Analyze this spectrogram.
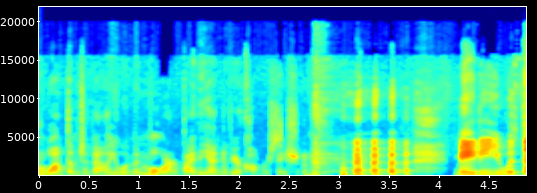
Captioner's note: laughs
